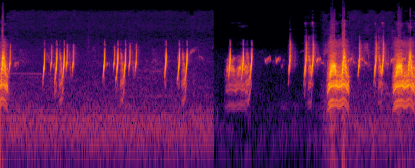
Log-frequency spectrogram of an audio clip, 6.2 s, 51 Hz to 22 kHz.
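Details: Quail sound used for night hunting, 6 November 2025: quick bursts of sharp, high chirps in clusters of three or four, about once a second, ending in harsher, rasping squawks.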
